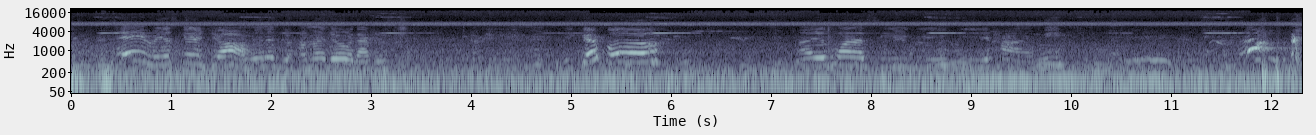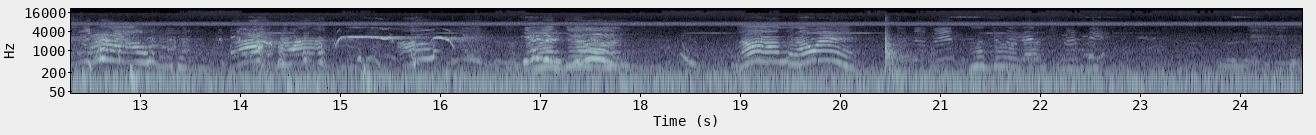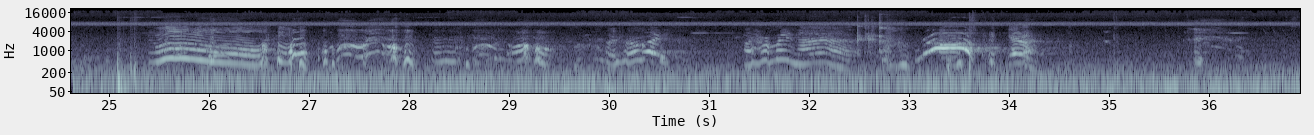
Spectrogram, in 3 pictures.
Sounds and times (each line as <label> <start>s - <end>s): Children playing 11.6s - 22.8s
